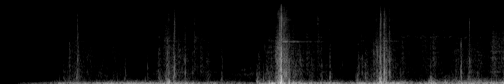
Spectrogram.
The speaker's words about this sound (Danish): Han kan godt lide at hoppe i sin havetrampolin.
